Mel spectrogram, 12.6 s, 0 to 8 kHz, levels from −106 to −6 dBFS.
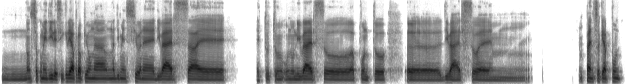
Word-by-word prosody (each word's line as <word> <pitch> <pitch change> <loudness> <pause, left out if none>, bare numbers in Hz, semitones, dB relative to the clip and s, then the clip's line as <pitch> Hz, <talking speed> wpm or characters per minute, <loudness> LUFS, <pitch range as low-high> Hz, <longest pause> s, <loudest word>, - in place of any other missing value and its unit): Mhmm, 90 -1 -7
non 100 +2 -2
so - - -4
come 105 -1 0
dire, 105 -1 +2
si 110 - -6
crea 115 +1 +6
proprio 115 - +1
una 105 -1 +1
una 105 0 -2
dimensione 105 -2 -2
diversa 95 0 +3
e 90 -1 +1 0.5
e - - -13
tutto 95 0 -6
un 95 +1 -4
universo 95 -2 +1
appunto, 90 0 -3 0.3
uhm 85 -1 +1 0.3
diverso, 90 +1 -1
ehm, 80 -2 -4 1.1
mhmm, - - -15
penso - - +2
che - - +1
appun 115 -2 -2
95 Hz, 120 wpm, -24 LUFS, 90-100 Hz, 1.1 s, crea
